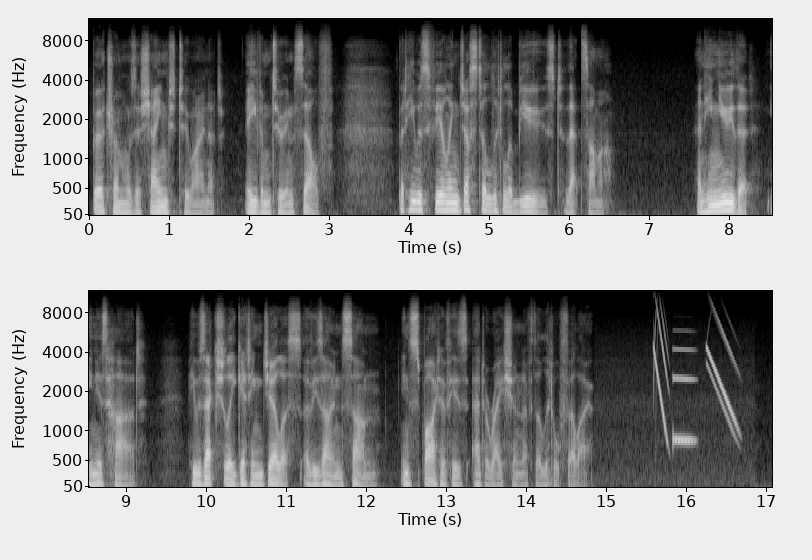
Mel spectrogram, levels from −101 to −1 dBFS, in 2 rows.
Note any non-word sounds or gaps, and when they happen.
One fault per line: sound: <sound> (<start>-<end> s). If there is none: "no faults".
sound: chirp (15.6-16.7 s)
